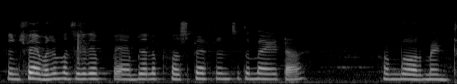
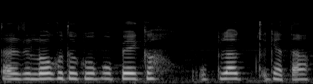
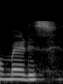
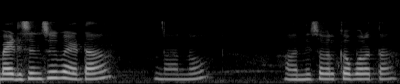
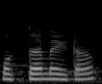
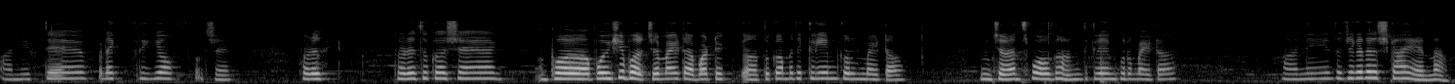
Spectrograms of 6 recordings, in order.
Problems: none marked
